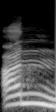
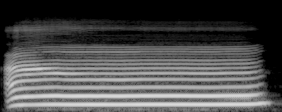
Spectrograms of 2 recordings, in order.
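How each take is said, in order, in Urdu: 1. نون کی آواز صاف اور مختصر ادا ہوتی ہے۔ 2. نون کی آواز چھپی ہوئی، غنہ والی اور لمبی کی جاتی ہے۔ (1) "ان نہیں پڑھنا" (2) "چھپا لینا ہے نون کی آواز کو اور کھینچنا بھی ہے"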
